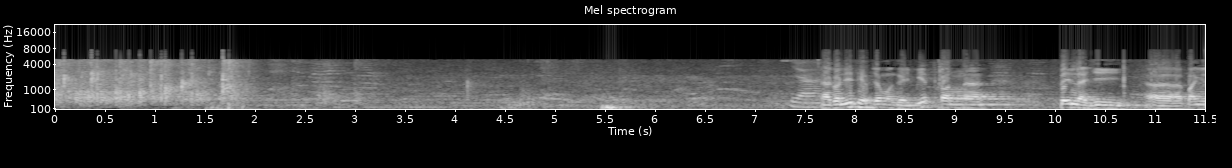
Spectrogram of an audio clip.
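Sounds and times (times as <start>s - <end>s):
audience applause: 0.0s - 3.2s
room murmur: 1.5s - 11.4s
speech: 7.4s - 11.4s.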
